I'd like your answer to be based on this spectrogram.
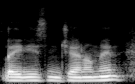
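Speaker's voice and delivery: ordinary talk, nothing marked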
